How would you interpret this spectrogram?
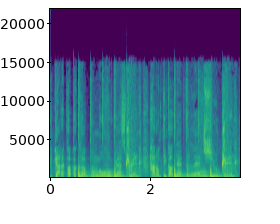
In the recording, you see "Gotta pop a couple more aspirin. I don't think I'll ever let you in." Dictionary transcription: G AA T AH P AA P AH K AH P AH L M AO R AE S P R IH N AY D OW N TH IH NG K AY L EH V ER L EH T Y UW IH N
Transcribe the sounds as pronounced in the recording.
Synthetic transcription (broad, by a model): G AA T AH P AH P AH K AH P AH M AO R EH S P R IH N AY D OW N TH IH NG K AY N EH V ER L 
